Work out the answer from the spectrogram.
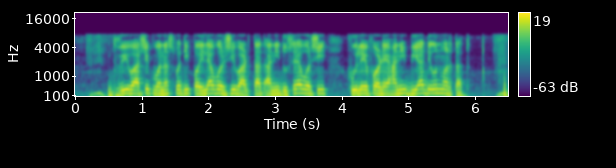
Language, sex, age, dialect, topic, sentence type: Marathi, male, 18-24, Varhadi, agriculture, statement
